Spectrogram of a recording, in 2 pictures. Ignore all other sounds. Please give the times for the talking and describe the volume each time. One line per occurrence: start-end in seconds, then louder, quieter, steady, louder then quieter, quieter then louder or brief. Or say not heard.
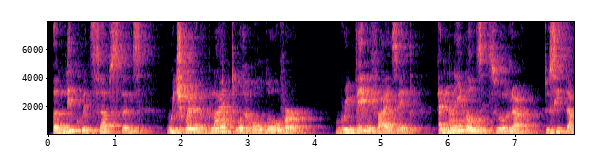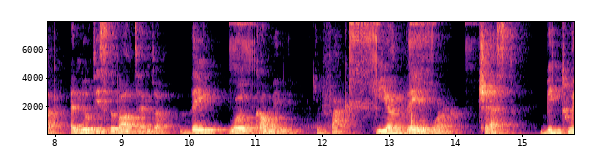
0.1-15.7 steady.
